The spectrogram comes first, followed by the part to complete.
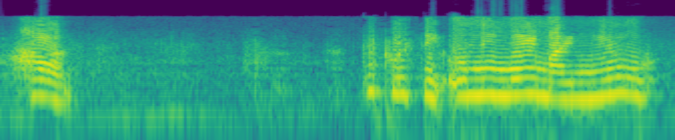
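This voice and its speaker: A woman's voice: sits high, steady tone, a little slow. An actress playing a young, anguished French resistance woman in a radio drama, earnest and emotionally strained, on an old noisy broadcast recording. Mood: distraught confessing.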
